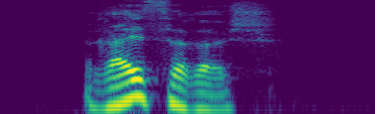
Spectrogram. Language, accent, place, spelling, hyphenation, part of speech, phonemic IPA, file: German, Germany, Berlin, reißerisch, rei‧ße‧risch, adjective, /ˈʁaɪ̯səʁɪʃ/, De-reißerisch.ogg
- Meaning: lurid, sensational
